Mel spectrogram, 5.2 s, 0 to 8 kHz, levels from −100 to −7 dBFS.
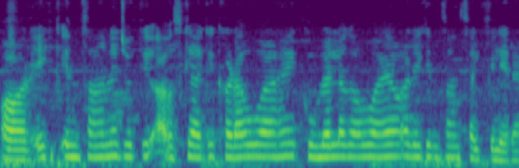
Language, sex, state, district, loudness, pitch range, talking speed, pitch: Hindi, female, Uttar Pradesh, Ghazipur, -29 LUFS, 200-215 Hz, 255 wpm, 210 Hz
